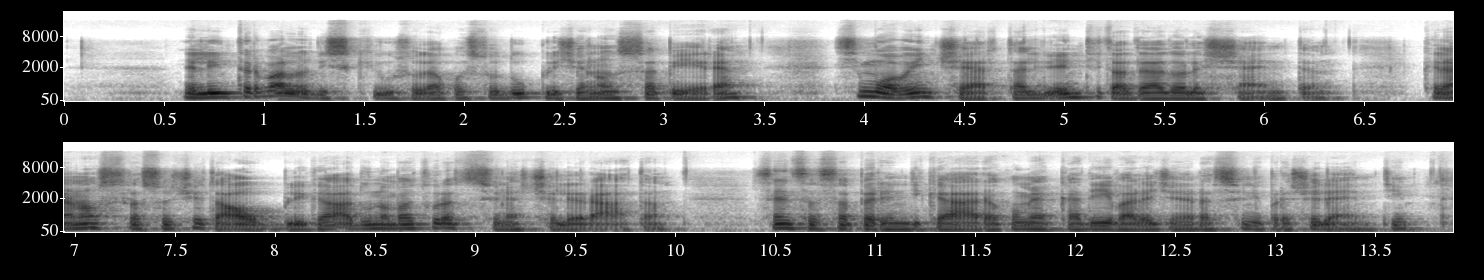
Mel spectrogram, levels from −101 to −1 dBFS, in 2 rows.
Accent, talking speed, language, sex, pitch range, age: native, 125 wpm, Italian, male, 110-145 Hz, 30-49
